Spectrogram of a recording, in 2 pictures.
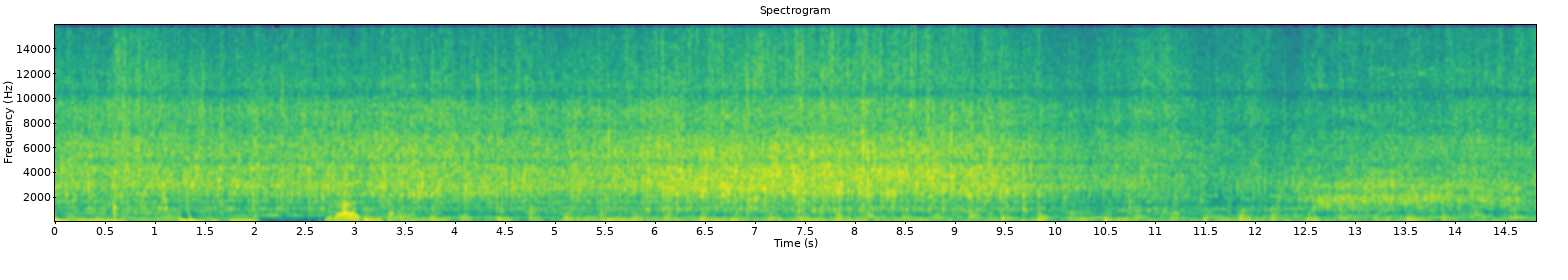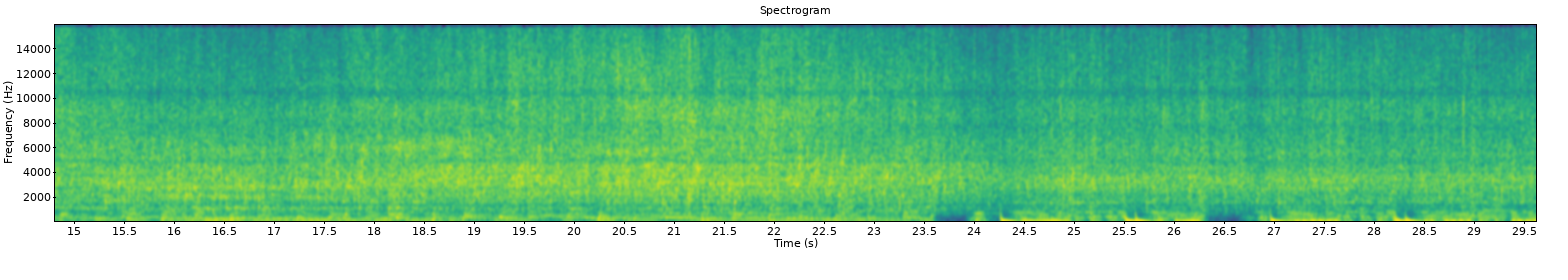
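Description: Grouper and sliced onions sizzling in hot oil in a wok, stirred with a spatula. The sizzle is loudest in the first ten seconds and eases a little after.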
